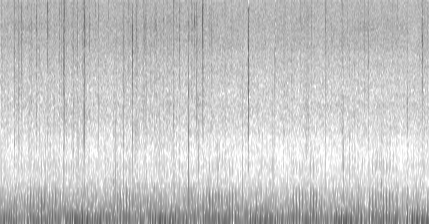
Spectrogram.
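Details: Cat purring in a deep, even rumble that surges slightly with each breath, accompanied by sharp intermittent crackling from a fireplace.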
